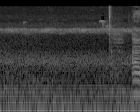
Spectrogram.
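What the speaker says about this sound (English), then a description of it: "it's just been a spectacular choir of birdsong and crickets and dogs barking and cars driving by" Crickets chirp outdoors at summer's end in a steady, faint high trill, with a soft background hum and a short burst of another chirping call near the end.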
